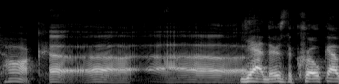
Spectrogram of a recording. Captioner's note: Frank croaking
